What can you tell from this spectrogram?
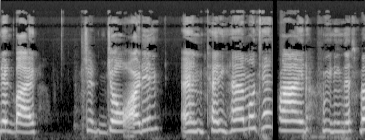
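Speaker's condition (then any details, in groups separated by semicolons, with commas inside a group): Cerebral palsy; uses wheelchair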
